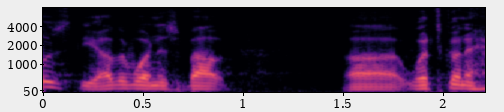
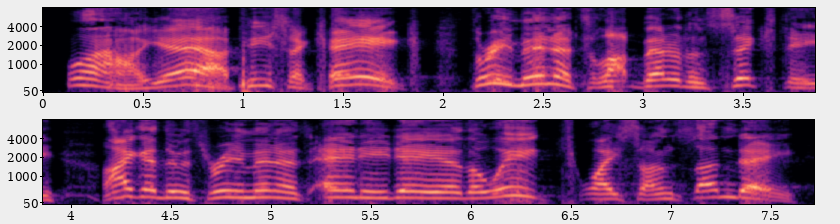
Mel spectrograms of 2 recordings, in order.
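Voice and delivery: louder, higher, boastful; cocky eagerness; 6 semitones higher, 8 dB louder, slower than usual. Retold or imitated. Preacher boasting to the Lord about three minutes, loud and cocky. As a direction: brag like it's nothing. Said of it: "And I go".

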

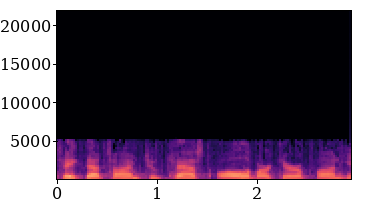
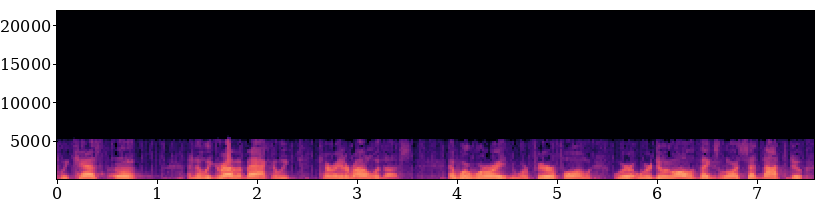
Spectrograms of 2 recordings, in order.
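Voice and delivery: ordinary talk, nothing marked

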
